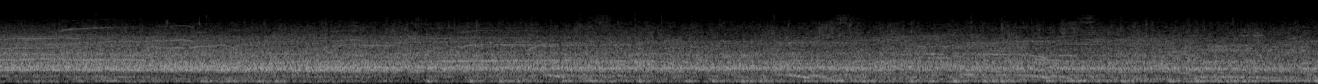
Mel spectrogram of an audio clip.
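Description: A large stadium crowd roars and cheers loudly throughout.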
